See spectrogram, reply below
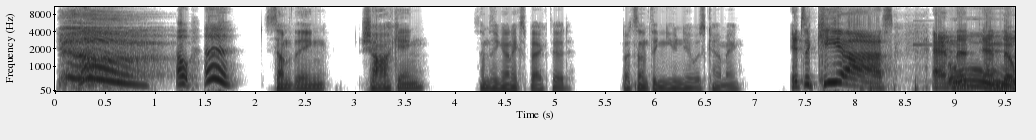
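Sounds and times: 
people gasping in surprise: 0.0s - 1.2s
speech: 1.2s - 9.5s.

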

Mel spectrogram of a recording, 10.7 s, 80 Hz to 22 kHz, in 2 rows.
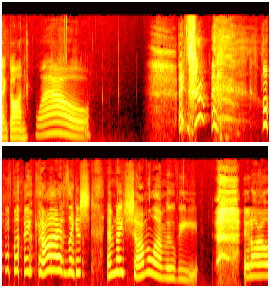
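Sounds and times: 
speech: 0.0s - 1.9s, 3.0s - 4.7s, 5.3s - 10.6s
person sneezing: 3.6s - 4.2s.

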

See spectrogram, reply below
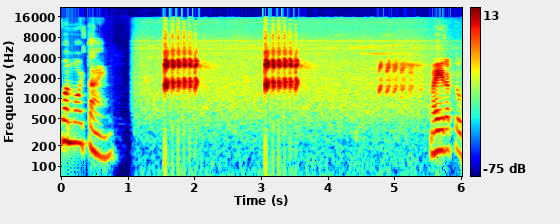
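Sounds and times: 
striped stream frog clicking call: 1.5s - 3.9s, 4.7s - 5.9s.

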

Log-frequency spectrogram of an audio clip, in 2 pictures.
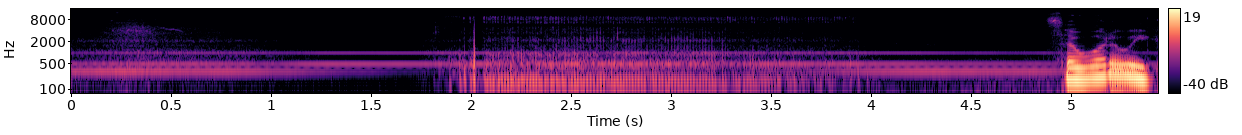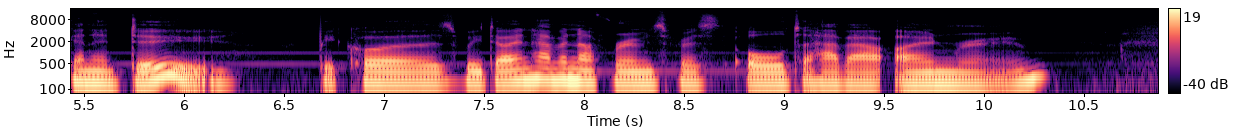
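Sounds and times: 
low steady hum: 0.0s - 10.8s
loud rasping snore: 1.8s - 4.0s
speech: 4.9s - 10.4s.

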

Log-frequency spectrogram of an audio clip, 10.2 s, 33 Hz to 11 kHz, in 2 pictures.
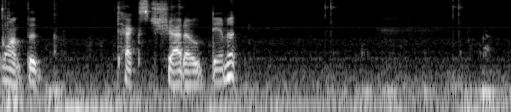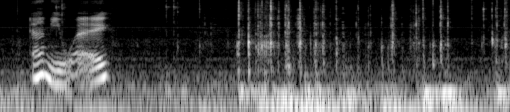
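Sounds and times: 
speech: 0.0s - 0.6s, 1.2s - 2.5s, 5.4s - 6.3s
low hum: 0.0s - 10.1s
rapid typing on a computer keyboard: 6.8s - 10.1s.

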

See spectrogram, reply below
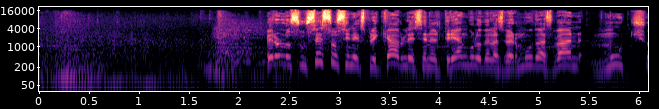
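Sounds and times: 
heavy rain in a thunderstorm: 0.0s - 4.3s
deep thunder rumbling: 0.0s - 4.7s
speech: 2.3s - 6.0s.

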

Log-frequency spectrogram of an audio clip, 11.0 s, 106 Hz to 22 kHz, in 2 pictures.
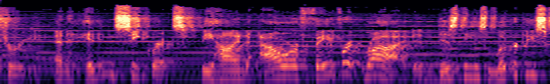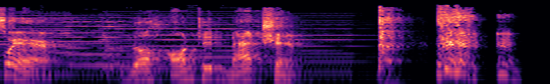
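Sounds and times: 
speech: 0.0s - 8.6s, 9.3s - 9.5s
loud gravelly throat clearing: 9.3s - 10.8s.

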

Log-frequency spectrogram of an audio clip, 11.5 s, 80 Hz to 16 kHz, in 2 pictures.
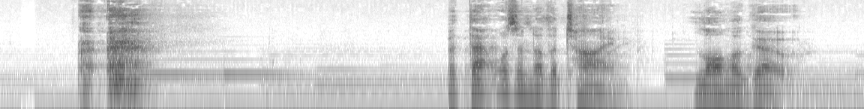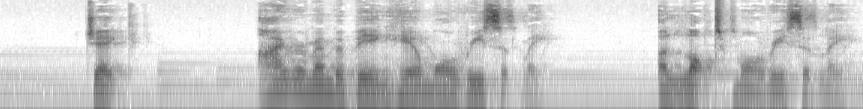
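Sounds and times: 
person clearing throat: 0.5s - 1.3s
speech: 3.0s - 5.4s, 6.3s - 6.8s, 7.5s - 9.5s, 10.2s - 11.5s.

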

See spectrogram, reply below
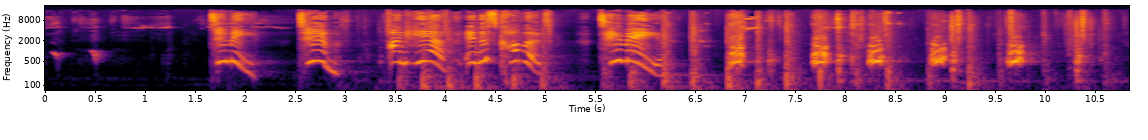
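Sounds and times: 
speech: 2.0s - 2.2s, 2.8s - 6.4s
dog barking with a whiny edge: 6.8s - 7.1s, 7.7s - 10.0s.

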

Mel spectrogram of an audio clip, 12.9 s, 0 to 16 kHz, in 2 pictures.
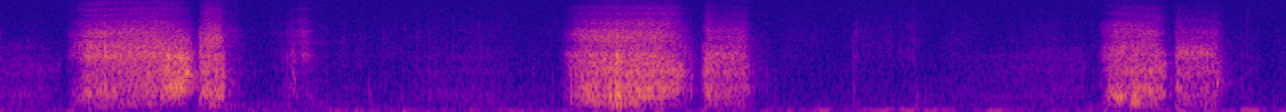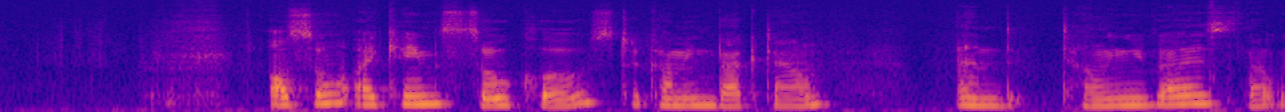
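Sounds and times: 
person blowing nose: 0.0s - 1.6s, 2.8s - 3.9s, 5.4s - 6.2s
speech: 7.8s - 10.6s, 11.2s - 12.8s.

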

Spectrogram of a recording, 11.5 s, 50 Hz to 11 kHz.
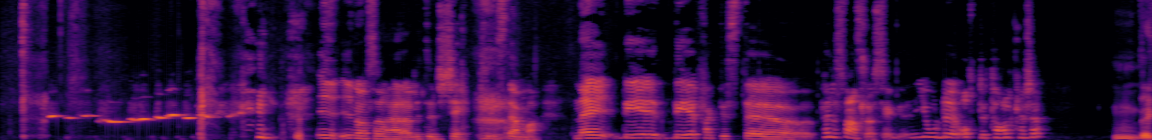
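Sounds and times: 
person whistling a sustained wavering tone: 0.2s - 2.5s
speech: 2.6s - 11.5s.

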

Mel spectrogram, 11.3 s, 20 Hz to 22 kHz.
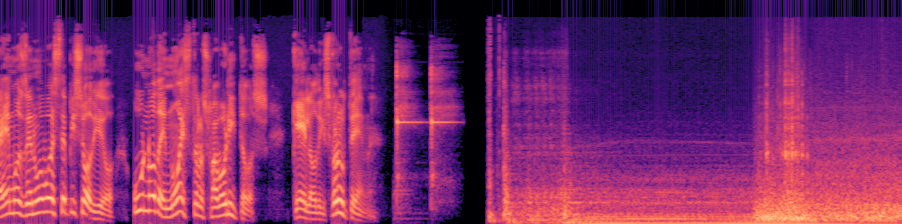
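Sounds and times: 
speech: 0.0s - 5.1s
car suspension clunks and rattles: 6.2s - 7.7s, 9.4s - 10.4s
car rumbling along while driving: 6.4s - 11.2s.

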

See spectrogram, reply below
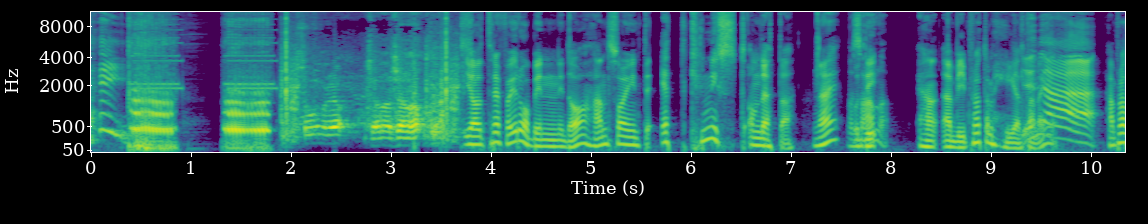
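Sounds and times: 
telephone ringing: 0.4s - 2.2s
speech: 2.8s - 10.3s.

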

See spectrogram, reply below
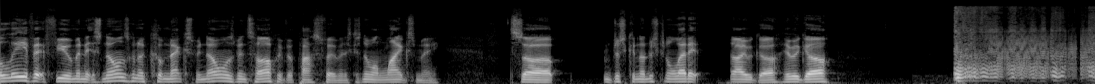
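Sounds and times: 
speech: 0.0s - 8.4s
loud buzzy fart: 9.5s - 10.9s.

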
